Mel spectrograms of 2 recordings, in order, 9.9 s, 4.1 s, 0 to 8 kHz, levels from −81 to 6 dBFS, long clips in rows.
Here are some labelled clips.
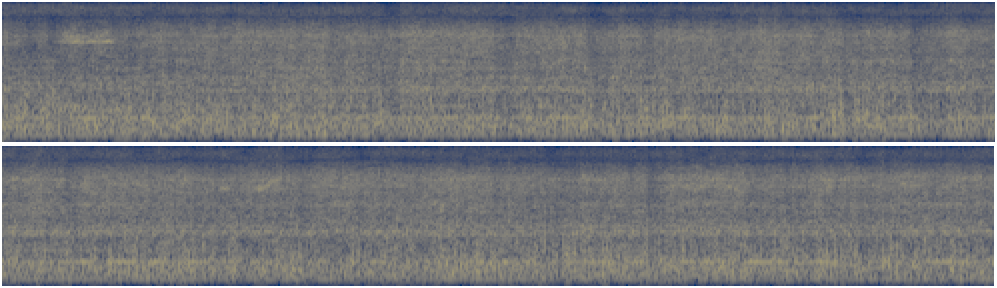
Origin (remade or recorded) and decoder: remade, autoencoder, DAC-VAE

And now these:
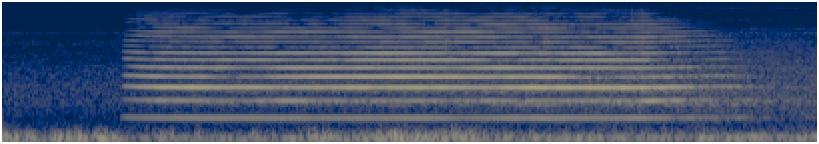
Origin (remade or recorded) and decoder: recorded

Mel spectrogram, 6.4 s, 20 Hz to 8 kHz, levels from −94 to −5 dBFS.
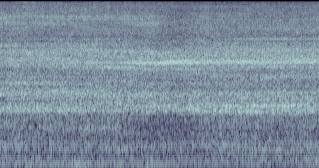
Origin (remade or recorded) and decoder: remade, vocoder, Vocos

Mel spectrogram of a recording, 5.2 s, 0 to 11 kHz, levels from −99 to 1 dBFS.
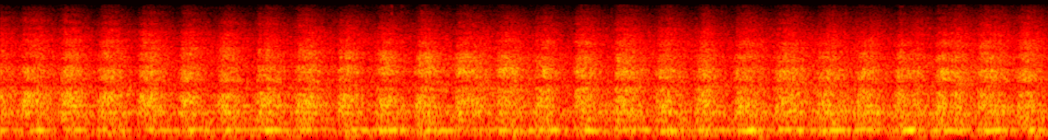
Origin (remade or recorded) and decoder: recorded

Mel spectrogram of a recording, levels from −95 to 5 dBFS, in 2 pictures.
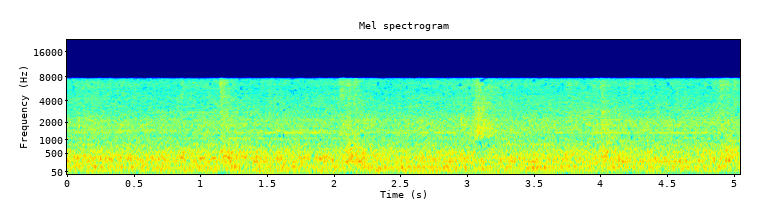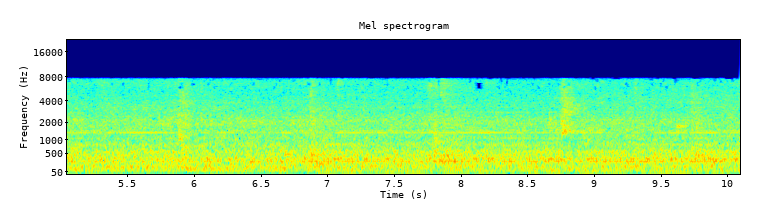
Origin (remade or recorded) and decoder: recorded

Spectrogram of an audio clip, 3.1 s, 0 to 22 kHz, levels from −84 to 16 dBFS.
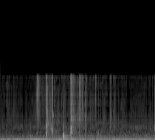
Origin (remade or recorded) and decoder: remade, vocoder, BigVGAN v2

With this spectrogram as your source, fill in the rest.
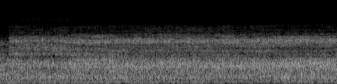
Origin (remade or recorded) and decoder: recorded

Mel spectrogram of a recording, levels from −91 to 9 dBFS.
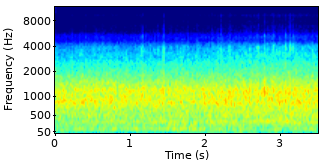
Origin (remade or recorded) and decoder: remade, autoencoder, DAC-VAE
